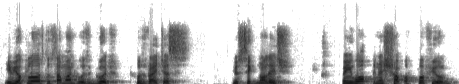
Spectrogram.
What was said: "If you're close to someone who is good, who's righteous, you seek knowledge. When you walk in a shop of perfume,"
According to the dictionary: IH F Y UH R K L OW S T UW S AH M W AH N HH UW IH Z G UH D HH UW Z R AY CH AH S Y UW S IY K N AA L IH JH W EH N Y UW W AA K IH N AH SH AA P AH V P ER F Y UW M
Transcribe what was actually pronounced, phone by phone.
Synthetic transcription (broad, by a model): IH F Y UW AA K L OW S T UW S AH M W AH N HH UW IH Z G UH D HH UW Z R AY CH AH S Y UW S IY K N AA L IH JH W EH N Y UW W AA K IH N AH SH AA P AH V P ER F Y UW M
